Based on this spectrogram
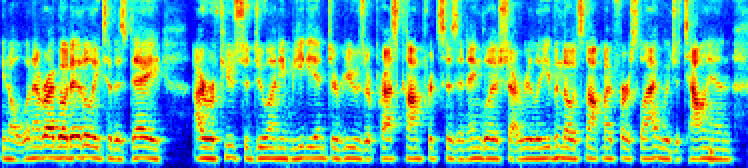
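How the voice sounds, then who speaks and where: A man with an American accent talks at a very fast pace in a fairly high, somewhat breathy voice. His intonation is flat and monotone and his loudness very even. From New York. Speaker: sports investor, club owner. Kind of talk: interview.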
